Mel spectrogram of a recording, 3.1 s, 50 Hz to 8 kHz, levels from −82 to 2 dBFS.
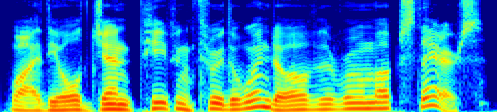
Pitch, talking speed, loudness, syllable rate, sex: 135 Hz, 230 wpm, -15 LUFS, 5.1 syllables/s, male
